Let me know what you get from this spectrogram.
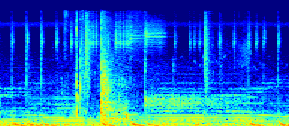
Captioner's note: loud thud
